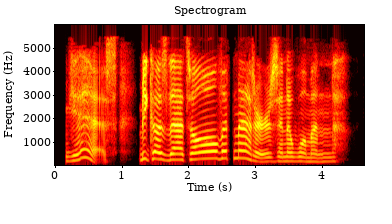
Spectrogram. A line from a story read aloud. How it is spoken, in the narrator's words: Kadria drawled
